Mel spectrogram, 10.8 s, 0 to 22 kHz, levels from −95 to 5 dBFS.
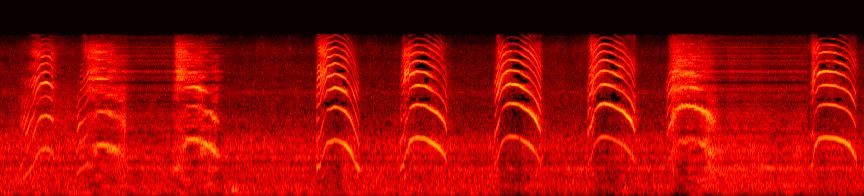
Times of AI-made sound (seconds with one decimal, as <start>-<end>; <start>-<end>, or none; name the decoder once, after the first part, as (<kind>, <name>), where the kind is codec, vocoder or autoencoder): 1.1-2.8 (codec, DAC); 8.4-10.1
